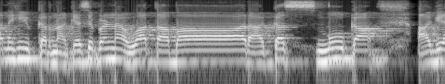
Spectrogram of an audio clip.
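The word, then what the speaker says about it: وَتَبَارَكَ اسْمُكَ: کو لمبا نہیں کرتے، تو آپ نے با کو لمبا کرنا ہے، وَتَبَارَکَ اسمُکَ، یہاں پہ آپ دیکھ رہے ہیں سین کو ادا کرنا ہے، سواد کو نہیں، وَتَبَارَکَ اسمُکَ۔ سے بڑی یہ غلطی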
